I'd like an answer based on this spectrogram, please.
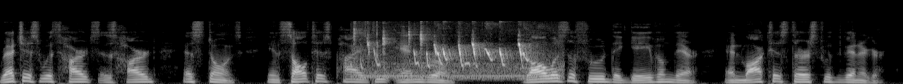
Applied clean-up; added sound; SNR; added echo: none; Bird; -4 dB; none.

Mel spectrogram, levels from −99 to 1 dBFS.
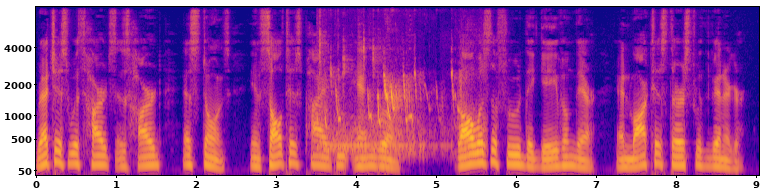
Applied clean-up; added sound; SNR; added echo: neural mask model RNNoise.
